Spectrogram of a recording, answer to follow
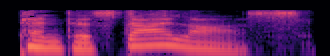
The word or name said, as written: pentastylos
